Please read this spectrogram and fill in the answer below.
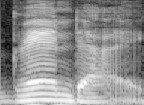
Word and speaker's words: Grande: of saying people's name just like we were saying ariana grande and it's ariana grande that's really how you pronounce it i never knew this that's how you pronounce your name yeah or grandai grande it's not grande though it's just she somebody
